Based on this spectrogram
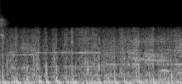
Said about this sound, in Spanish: Ya podía escuchar el trotar de los caballos.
